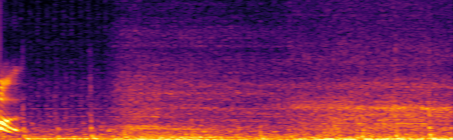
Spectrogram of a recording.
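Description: Low, steady rumble of a cartoon vehicle driving off, swelling around the middle, with background music under it.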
